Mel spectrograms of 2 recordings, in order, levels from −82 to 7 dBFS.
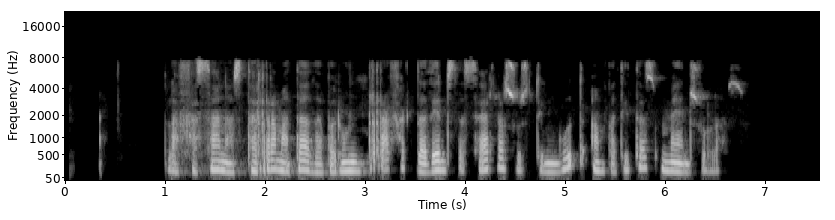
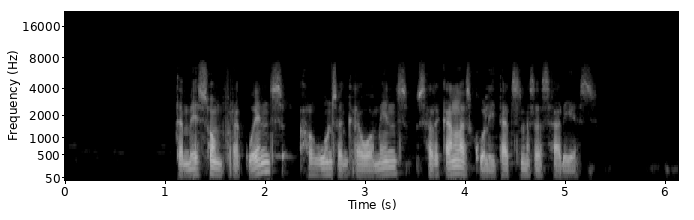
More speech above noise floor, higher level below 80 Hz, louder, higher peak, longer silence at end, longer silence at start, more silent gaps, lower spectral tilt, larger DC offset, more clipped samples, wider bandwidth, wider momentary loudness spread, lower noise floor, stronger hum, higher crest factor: first, 63 dB vs 54 dB; first, -56 dBFS vs -74 dBFS; first, -19 LUFS vs -29 LUFS; first, -2 dBFS vs -8 dBFS; about the same, 0.8 s vs 0.85 s; about the same, 1 s vs 1.1 s; neither; about the same, -4 dB/octave vs -3 dB/octave; neither; neither; first, 8.2 kHz vs 7.4 kHz; first, 11 LU vs 8 LU; about the same, -82 dBFS vs -82 dBFS; neither; about the same, 18 dB vs 22 dB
